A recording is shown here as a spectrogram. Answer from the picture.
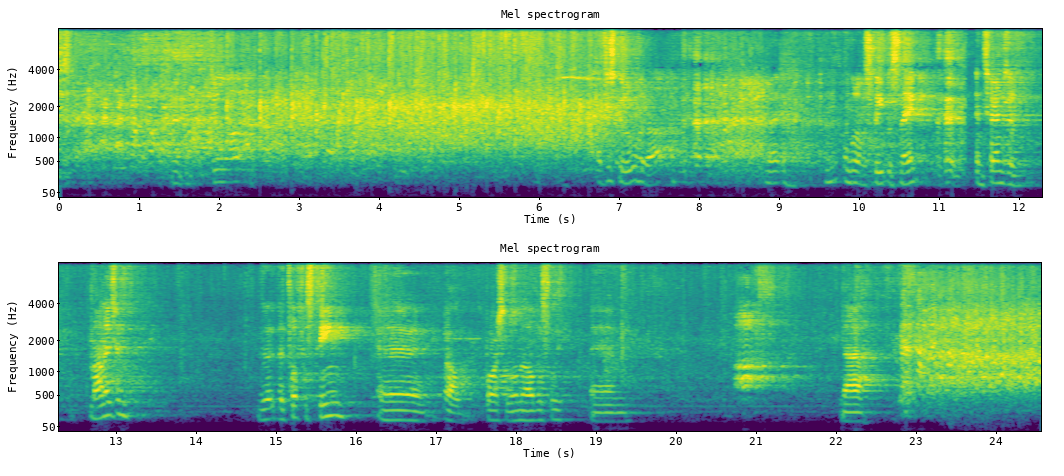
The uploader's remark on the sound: Live: The Q &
